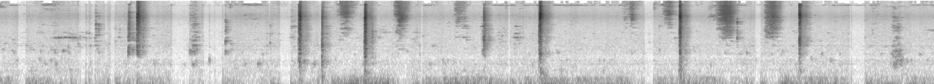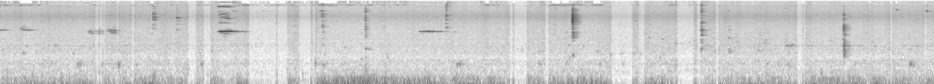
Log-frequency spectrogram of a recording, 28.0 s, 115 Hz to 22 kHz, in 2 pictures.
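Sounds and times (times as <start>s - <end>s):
steady low hum: 0.0s - 17.0s, 18.3s - 28.0s
plastic case parts clicking: 1.9s - 2.3s
short scrapes: 4.5s - 6.3s, 9.4s - 12.2s.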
